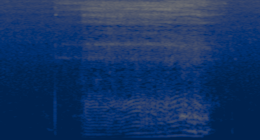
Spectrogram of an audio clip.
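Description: A single drawn-out, buzzing snore with a clear vibrating tone, lasting just over a second, in a quiet room.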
